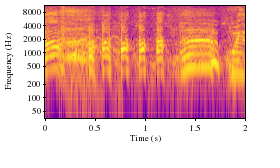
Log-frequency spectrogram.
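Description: Voices talking and laughing, with a longer drawn-out vocal sound near the middle.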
